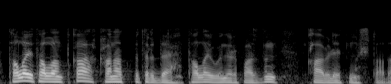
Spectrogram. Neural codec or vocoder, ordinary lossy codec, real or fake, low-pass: none; none; real; 5.4 kHz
